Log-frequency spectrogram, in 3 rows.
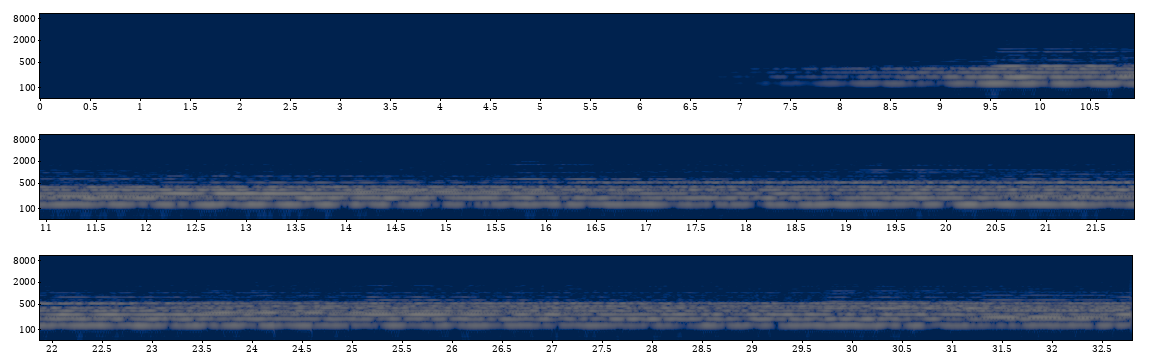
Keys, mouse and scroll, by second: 0.0-0.6 typing, 0.5 scroll up 1, 0.7 shift+middle click, 1.0 scroll up 1, 1.3 shift+middle click, 1.9 typing, 7.3 typing, 15.0 typing, 17.3 typing, 17.4 shift+middle click, 18.2 middle click, 19.6 shift+middle click, 20.0 typing, 21.4 typing, 21.8 right click, 22.8 typing, 26.0 scroll down 1, 26.4 scroll up 1, 27.1-27.8 typing, 27.6 double click, 31.3-31.7 scroll up 1, 31.7 typing.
